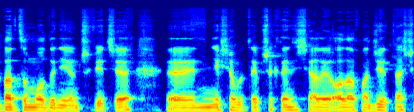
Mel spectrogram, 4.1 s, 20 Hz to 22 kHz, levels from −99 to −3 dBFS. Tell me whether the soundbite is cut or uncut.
uncut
